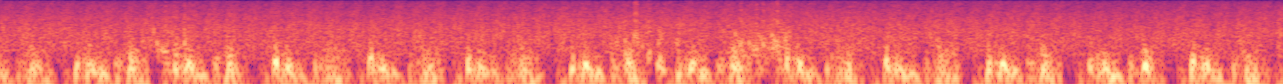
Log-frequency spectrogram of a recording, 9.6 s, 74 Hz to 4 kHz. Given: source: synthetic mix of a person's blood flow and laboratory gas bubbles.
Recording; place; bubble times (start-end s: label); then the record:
Doppler ultrasound of blood flow; precordium
0.95-1.44 s: bubbles
4.58-5.02 s: bubbles
5.05-5.14 s: bubbles
5.50-5.97 s: bubbles
From the record:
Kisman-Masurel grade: 221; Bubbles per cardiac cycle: several, 3 to 8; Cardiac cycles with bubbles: 10 to 50%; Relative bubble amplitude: barely perceptible (0.100 to 0.250); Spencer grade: 2 (many but less than half of the cardiac periods contain bubble signals, singularly or in groups); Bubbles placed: anywhere in the cardiac cycle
